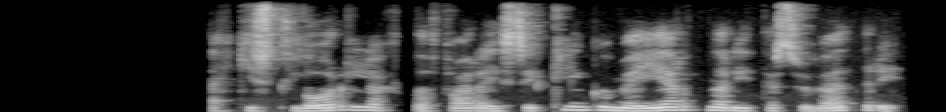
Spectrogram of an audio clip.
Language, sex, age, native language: Icelandic, female, 40-49, Icelandic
